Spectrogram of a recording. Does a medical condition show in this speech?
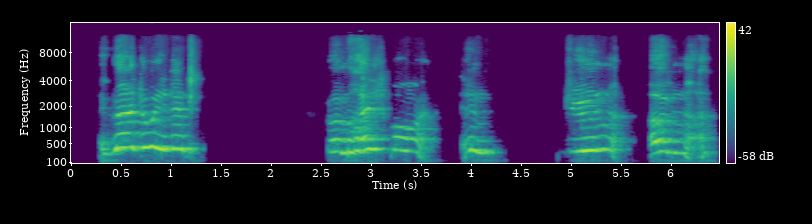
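Yes: cerebral palsy, quadriplegia; self-described clear voice, dry throat during talk, hosts want to understand better.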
